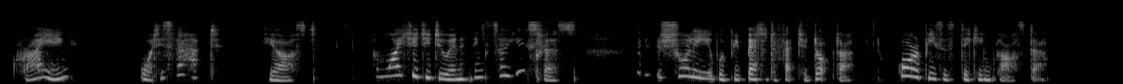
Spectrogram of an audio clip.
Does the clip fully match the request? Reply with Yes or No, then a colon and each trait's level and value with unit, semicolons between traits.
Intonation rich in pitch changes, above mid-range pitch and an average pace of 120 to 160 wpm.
Yes: wide, 7.1 semitones; very high, 255 Hz; average, 155 wpm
